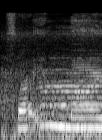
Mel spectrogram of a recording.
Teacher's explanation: terdapat gunnah musyaddadah karena mim yang bertasydid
